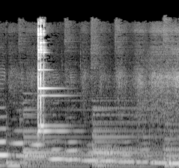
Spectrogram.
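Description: A single bright clink of wine glasses touching in a toast, ringing briefly over a soft musical background with no talking.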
